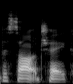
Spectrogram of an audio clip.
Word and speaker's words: Versace: He's like, oh, Carrie, why don't you come check out these Versace, which shout out to him for pronouncing Versace correctly.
